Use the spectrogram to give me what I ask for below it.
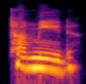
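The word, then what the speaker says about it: תָּמִיד: It's going to be on the last syllable, so this is mead, tamid, and this means continually or eternally.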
